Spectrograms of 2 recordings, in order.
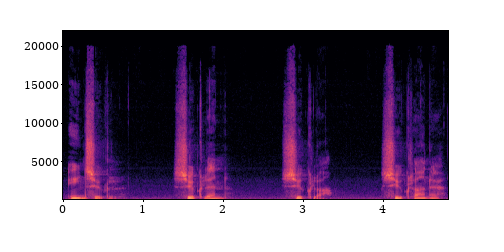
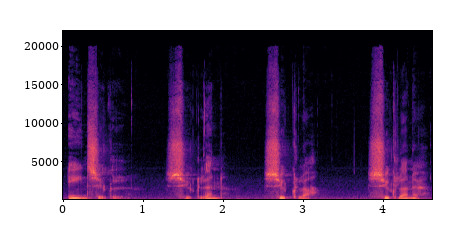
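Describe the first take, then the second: First: En cykel, cyklen, cykler, cyklerne said a second time, slow and measured, with pauses; Danish forms repeated. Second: En cykel, cyklen, cykler, cyklerne each said slowly and clearly, with pauses between; Danish forms demo. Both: Shown as a demonstration. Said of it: "this one is kind of predictable".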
